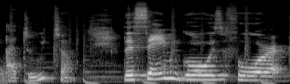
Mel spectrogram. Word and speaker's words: à tout: The only thing is that you need to make sure you pronounce the final consonants. Otherwise, it won't make any sense and people won't understand you.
